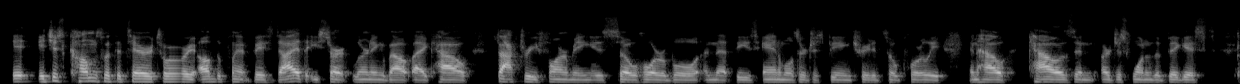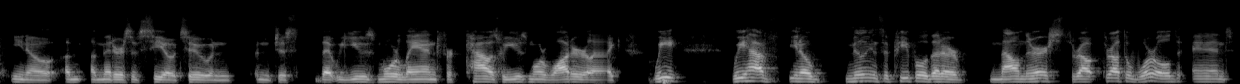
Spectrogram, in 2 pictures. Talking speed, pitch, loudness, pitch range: 195 wpm, 120 Hz, -27 LUFS, 110-130 Hz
